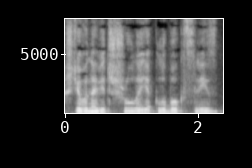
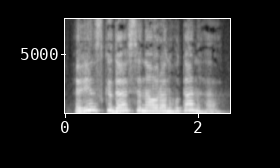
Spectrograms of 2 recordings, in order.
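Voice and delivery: soothing, calming, comforting, reassuring tone; 4 semitones higher, 5 dB louder than usual. Rirette answers Lulu, who is upset after seeing him, soothing. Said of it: "сказала Ріретта заспокійливо".

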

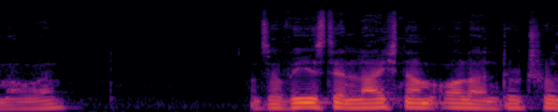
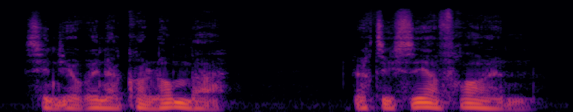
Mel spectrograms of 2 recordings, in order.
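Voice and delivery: plain

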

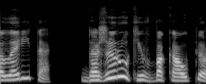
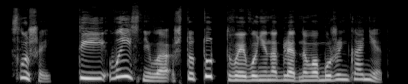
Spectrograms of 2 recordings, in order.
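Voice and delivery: plain reading voice

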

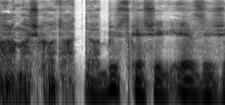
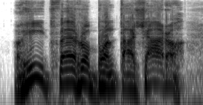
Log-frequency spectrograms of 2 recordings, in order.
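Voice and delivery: very high-pitched, loud outcry; 9 semitones higher, 5 dB louder than usual. The colonel finds Joyce at the detonator and cries out once more. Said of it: "Kiáltott fel még egyszer az ezredes".

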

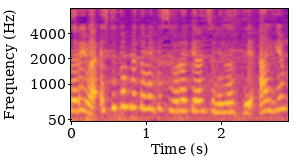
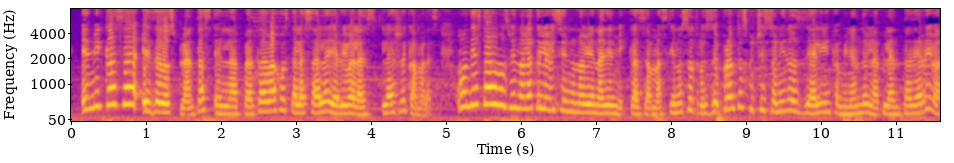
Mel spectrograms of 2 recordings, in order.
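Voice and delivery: plain

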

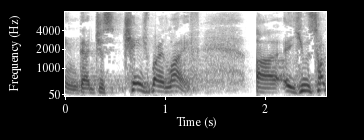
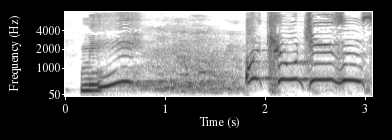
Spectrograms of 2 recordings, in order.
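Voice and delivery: put-on crying child voice, much higher, much slower. A man recalls being told as a child that jesus died because of him, retelling his younger self crying. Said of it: "And I'm crying".

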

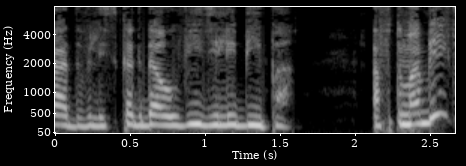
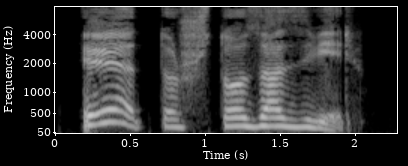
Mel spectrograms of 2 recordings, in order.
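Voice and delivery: low, slow, disgruntled, displeased grumbling; 4 semitones lower than usual. A mother hedgehog sniffs a strange toy car near her young, grumbling with displeasure. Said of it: "недовольно проворчала".

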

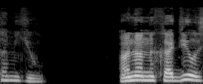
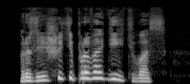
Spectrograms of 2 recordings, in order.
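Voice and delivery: plain

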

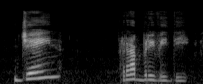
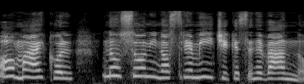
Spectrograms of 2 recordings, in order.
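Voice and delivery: desperate, high cry full of despair; 7 semitones higher, 7 dB louder than usual. Jane calls out to Michael, desperate cry. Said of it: "gridò Jane con voce disperata".

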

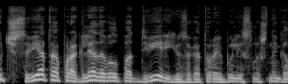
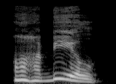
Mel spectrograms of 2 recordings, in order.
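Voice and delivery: loud, sudden crying-out exclamation; 4 semitones higher, 5 dB louder than usual. A woman, told the stranger is a ranger, cries out to the man who asked: exclaiming. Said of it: "воскликнула Лайза".

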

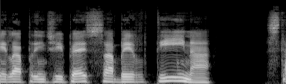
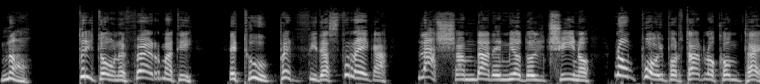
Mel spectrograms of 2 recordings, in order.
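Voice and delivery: very high-pitched, desperate crying out; 10 semitones higher than usual. Bertina calls to tritone and the witch taking her sweetheart, cried out. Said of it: "gridò Bertina".

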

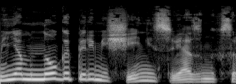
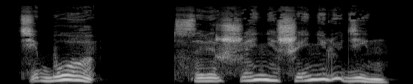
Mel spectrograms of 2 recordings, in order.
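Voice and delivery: put-on choked, strangled, wheezing voice. Questioned about another man's friends, a shaken man answers in a choked wheeze. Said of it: "прохрипел Жубер сдавленным голосом".

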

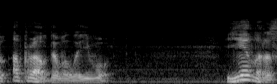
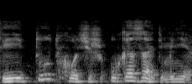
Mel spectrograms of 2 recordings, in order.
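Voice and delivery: plain reading voice

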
